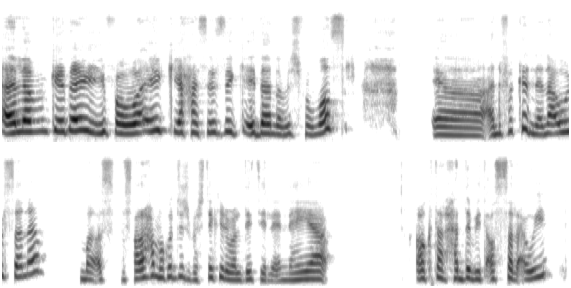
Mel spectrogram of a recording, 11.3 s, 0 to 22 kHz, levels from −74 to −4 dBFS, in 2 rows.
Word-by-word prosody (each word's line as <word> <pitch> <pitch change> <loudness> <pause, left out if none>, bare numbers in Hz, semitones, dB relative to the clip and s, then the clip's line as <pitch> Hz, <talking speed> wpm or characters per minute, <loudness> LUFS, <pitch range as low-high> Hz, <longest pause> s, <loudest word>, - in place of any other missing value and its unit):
قلم 310 +4 +8
كده 330 0 +5
يفوّقِك، 310 +1 +4
يحسّسِك 290 -1 -2
إيه 245 - +5
ده 270 0 +4
أنا 245 -2 -2
مش 230 0 -7
في 245 - -8
مصر؟ 385 - -1 0.8
آآ 225 - 0 0.5
أنا 235 - -2
فاكرة 325 +9 -2
إن 260 - -4
أنا 235 +3 0
أول 300 +4 0
سَنة 295 +4 -2 0.5
ما 215 0 -6
أص 180 - -10
بصراحة 230 +9 -2
ما 260 -4 -3
كنتش 280 -1 -7
باشتكي 255 +7 -7
لوالدتي 200 0 -6
لإن 175 +2 -10
هي 215 +2 -2 0.9
أكتر 240 +3 -2
حد 235 +1 -2
بيتأثّر 220 +2 -4
أوي، 290 +11 -5
260 Hz, 160 wpm, -23 LUFS, 225-310 Hz, 0.9 s, قلم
